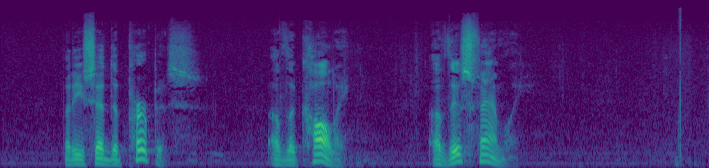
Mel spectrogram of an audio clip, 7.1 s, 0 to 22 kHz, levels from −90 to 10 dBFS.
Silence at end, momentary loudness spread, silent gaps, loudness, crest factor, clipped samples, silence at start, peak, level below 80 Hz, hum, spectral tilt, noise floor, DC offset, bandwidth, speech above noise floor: 2 s; 17 LU; none; -27 LUFS; 22 dB; under 0.1%; 0.65 s; -8 dBFS; -70 dBFS; none; -3 dB/octave; -65 dBFS; under 0.1%; 16 kHz; 38 dB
